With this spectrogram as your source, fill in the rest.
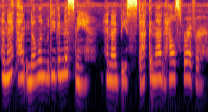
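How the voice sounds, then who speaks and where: A woman playing a shy, grateful young waitress turned into a tiny doll in an intimate roleplay audio drama, speaking softly and haltingly, often near a whisper. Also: high voice, husky. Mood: grateful, relieved. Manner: hesitant, halting, stammering.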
